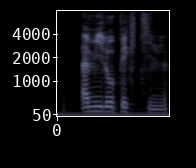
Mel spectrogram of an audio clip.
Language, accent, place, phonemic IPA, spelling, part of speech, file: French, France, Lyon, /a.mi.lɔ.pɛk.tin/, amylopectine, noun, LL-Q150 (fra)-amylopectine.wav
- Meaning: amylopectin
